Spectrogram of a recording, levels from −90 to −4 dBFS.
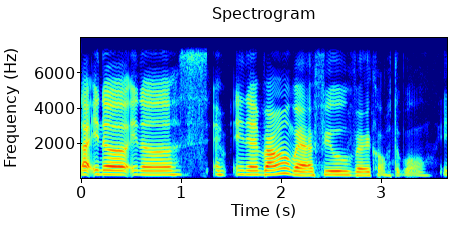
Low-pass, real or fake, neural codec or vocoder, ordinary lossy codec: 7.2 kHz; real; none; none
